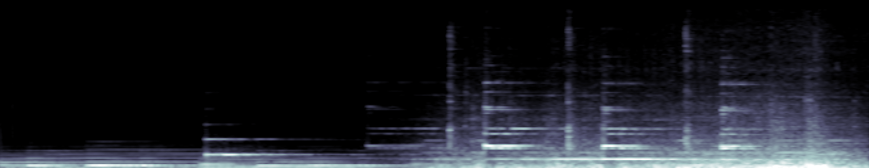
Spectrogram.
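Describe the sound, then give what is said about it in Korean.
A train rumbles along the rails, a steady low roar rising as it passes, with bright metallic squeals and rhythmic clacks cutting through in the second half. “고향 가는 기차를 기다리고 있을 때였습니다.”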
